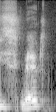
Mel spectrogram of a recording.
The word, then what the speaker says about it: Ismet: Das, das I, das große I mit Punkt drauf, also bei Ismet, mhm. wird ausgesprochen wie das deutsche I in Miete. Miete. – Also lang I. – Wie langes I. Langes I, Ismet.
